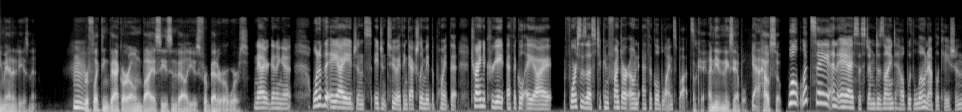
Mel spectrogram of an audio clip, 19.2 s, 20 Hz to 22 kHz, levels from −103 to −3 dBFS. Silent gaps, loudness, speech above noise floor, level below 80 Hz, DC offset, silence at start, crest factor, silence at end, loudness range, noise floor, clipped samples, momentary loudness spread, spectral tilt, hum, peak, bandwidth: none; -25 LUFS; 38 dB; -44 dBFS; under 0.1%; 0 s; 20 dB; 0 s; 3 LU; -64 dBFS; under 0.1%; 12 LU; -5 dB/octave; none; -6 dBFS; 12 kHz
